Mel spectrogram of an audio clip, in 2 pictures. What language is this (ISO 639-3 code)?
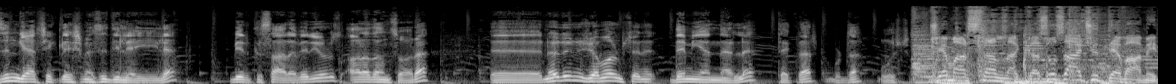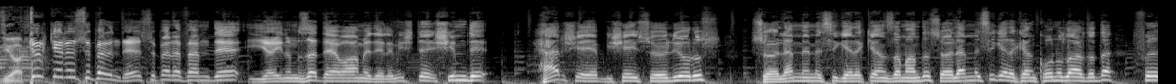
tur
